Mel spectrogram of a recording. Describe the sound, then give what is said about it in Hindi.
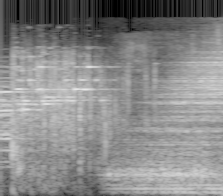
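A flying glass tumbler smashes against a chair in a loud, bright crash, its sharp shards tinkling and scattering for about a second before fading under a steady low hum. “एक कांच का गिलास उड़ता हुआ आया और सर के पीछे से होता हुआ सामने की कुर्सी से टकरा गया।”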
